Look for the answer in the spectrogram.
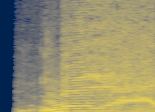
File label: loud blyat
